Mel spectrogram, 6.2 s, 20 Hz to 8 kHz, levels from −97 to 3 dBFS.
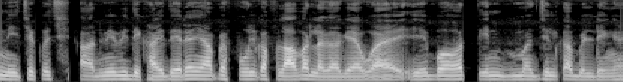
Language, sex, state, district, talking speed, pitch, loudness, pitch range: Hindi, male, Bihar, West Champaran, 220 wpm, 125 Hz, -18 LUFS, 115-130 Hz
